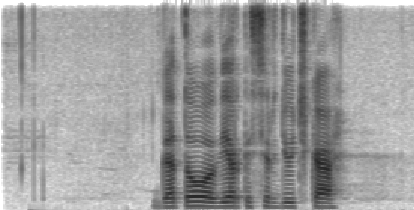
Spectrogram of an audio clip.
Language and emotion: Russian, positive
